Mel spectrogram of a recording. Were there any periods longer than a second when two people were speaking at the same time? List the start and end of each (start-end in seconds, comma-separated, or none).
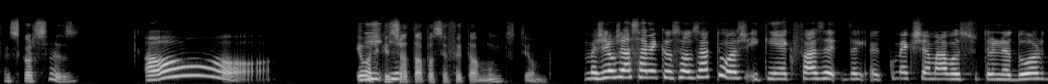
none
